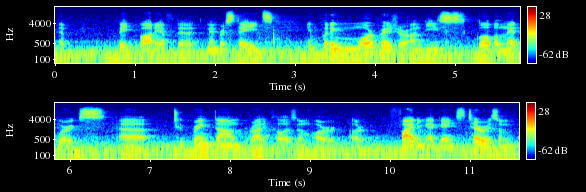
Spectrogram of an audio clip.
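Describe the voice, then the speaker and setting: A man from Afghanistan asking an earnest, somewhat halting question from the audience at a panel. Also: medium pitch. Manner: earnest, halting, restarts words. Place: conference hall with audience. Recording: noisy event hall recording.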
